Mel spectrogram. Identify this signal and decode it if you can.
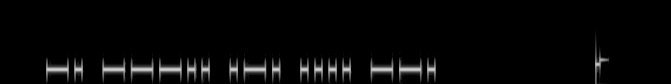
Morse code, heard as a keyed tone, about 17 wpm, 700 Hz. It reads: N8RHG
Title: USA Call Signs - 5 Characters - 2x Character Spacing - 17wpm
